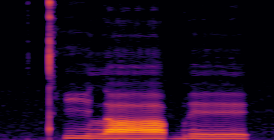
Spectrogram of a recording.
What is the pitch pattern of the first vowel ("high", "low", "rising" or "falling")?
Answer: low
